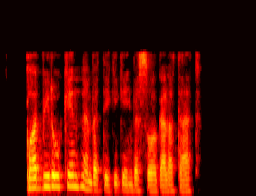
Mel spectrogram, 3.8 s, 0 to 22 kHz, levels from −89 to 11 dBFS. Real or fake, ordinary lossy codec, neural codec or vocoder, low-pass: fake; MP3, 64 kbps; vocoder, 44.1 kHz, 128 mel bands, Pupu-Vocoder; 7.2 kHz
